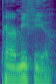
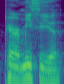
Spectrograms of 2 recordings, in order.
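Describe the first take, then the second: First: The middle consonant is a lisped th sound. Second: The middle consonant is a clear s sound. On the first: "a lisp of Kaido being in dragon form" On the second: "Instead of Paramecia"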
